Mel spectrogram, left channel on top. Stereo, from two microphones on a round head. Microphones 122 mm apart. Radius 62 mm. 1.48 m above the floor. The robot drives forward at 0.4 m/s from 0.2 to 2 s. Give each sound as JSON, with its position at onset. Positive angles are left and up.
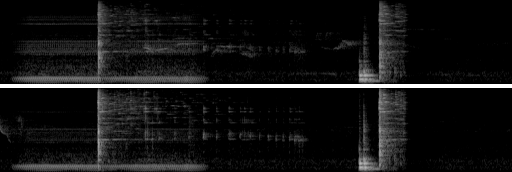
{"t": 1.0, "sound": "breaking glass", "side_deg": -30, "distance_m": 0.7}
{"t": 3.6, "sound": "tapping", "side_deg": -75, "distance_m": 0.7}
